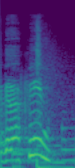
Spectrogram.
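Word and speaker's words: γράφειν: Bio, que significa vida, y grafía, que viene del verbo griego que se pronuncia grafín y significa escritura o escrito.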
